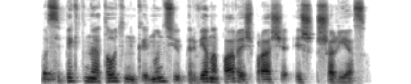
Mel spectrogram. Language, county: Lithuanian, Kaunas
